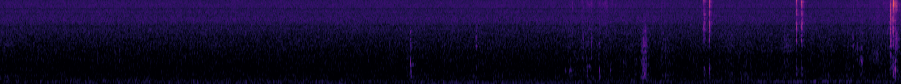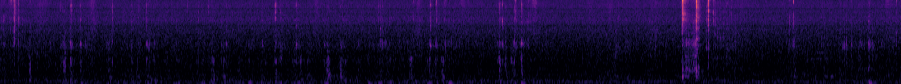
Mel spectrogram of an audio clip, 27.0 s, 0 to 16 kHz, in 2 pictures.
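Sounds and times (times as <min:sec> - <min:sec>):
faint small clicks and taps: 0:06.1 - 0:06.4.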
